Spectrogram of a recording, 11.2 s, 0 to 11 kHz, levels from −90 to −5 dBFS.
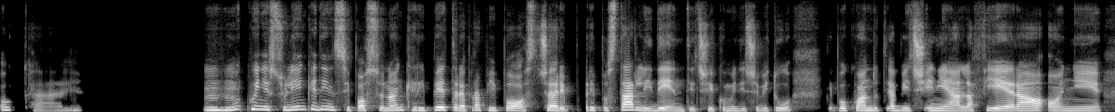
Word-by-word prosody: Okay. 255 -3 -12 1.2
Mh-mh. 240 +5 0
Quindi, 315 -4 -1
su 280 -1 -6
LinkedIn 295 +2 -3
si 245 -3 -5
possono 220 +1 0
anche 235 +1 -2
ripetere 230 0 +2
proprio 235 +1 -4
i 210 - -7
post, 205 -4 +1
cioè 220 -2 +5
re 200 0 -2
repostarli 230 0 +2
identici, 185 -1 0
come 185 -2 -8
dicevi 185 +2 -8
tu, 195 -4 -3 0.3
tipo 205 -1 -4
quando 210 0 +2
ti 210 - -11
avvicini 200 -1 -1
alla 180 +1 +2
fiera 195 0 +4
ogni 185 -1 -3
210 Hz, 140 wpm, -19 LUFS, 190-235 Hz, 1.2 s, cioè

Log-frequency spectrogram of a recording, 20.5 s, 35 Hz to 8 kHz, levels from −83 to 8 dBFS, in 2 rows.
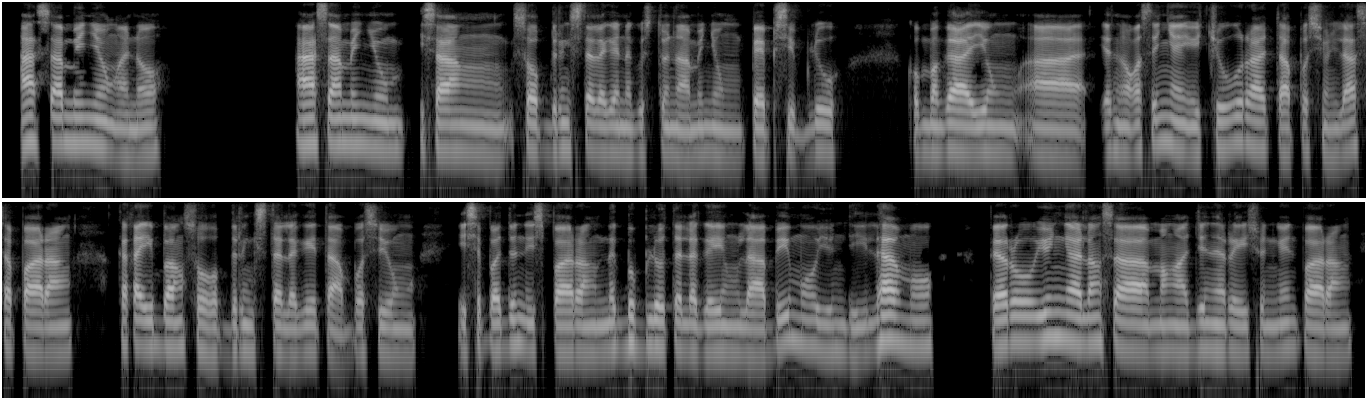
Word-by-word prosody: Ah. 165 - +8
Sa'min 165 -1 +1
'yong 145 -4 -2
ano, 120 +2 -3 1.0
ah, 160 +1 +7
sa'min 160 -1 +2
'yong 140 -1 -4 0.2
isang 130 -3 +2
soft 135 -1 -2
drinks 140 0 -2
talaga 130 -1 +1
na 125 -1 -4
gusto 130 - -6
namin 125 +1 -2
'yong 120 -1 -8
Pepsi 120 - +1
Blue. 135 -9 -6 0.5
Kumbaga 130 +1 +3
'yong, 130 0 -2
ah, 120 -2 +3 0.2
ano 130 0 -3
kasi 155 +4 -2
niya, 160 -4 +3
'yong 130 -2 0
itsura 150 +1 -1
tapos 125 -1 -2
'yong 125 0 -9
lasa 140 +1 0
parang 130 0 +2 0.3
kakaibang 150 -1 +2
soft 135 -4 -4
drinks 135 -1 -3
talaga, 125 -1 -1
eh. 130 - -2
Tapos 130 - -2
'yong 120 -1 -8 0.3
isa - - +1
pa 140 - +1
do'n 155 0 -5
is 140 - -2
parang 130 0 +2
nagbu-blue 145 +1 -3
talaga 135 -2 +1
'yong 130 -1 -1
labi 120 +7 +2
mo, 155 -4 -7
'yong 135 0 -9
dila 135 +8 +4
mo, 150 -1 -7 0.4
pero 170 +3 +3
'yon 185 +2 -1
nga 170 -1 +7
lang 165 0 +1
sa 140 -3 +5
mga 130 0 -3
generation 135 -1 -3
ngayon 140 +1 -4
parang 125 -2 +2
135 Hz, 170 wpm, -24 LUFS, 130-150 Hz, 1.0 s, Ah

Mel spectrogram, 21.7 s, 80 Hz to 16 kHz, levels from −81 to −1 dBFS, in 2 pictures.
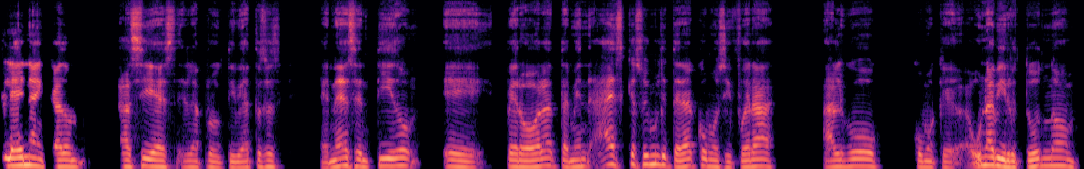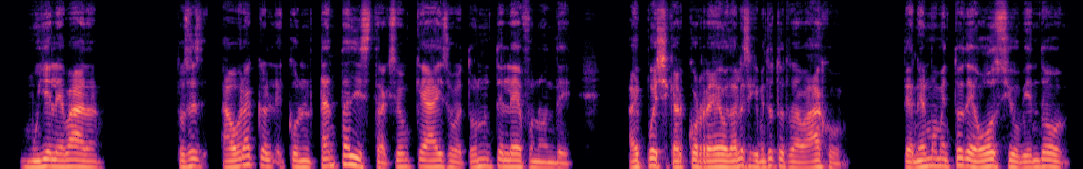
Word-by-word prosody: plena 165 +1 +6
en 145 - -1
cada 140 0 +2
u 135 - -5 0.3
Así 140 +2 +4
es, 135 -1 +2
la 130 0 -6
productividad. 125 -1 -4
Entonces, 135 0 -5 0.3
en 120 +2 -3
ese 165 +2 +4
sentido, 155 +3 -1 0.2
eh, 130 -5 -2 0.2
pero 140 -1 +1
ahora 145 +2 0
también: 140 +2 -3
"Ah, 190 - -1
es - - -1
que 195 - -4
soy 185 - 0
multitarea". 155 -6 0
Como 150 -3 -3
si 125 -2 -4
fuera 140 +4 -1 0.5
algo, 140 +1 -2 0.3
como 130 -3 -4
que 120 -3 -8 0.2
una 175 0 +2
virtud, 140 -1 +3
¿no?, 160 -5 -3 0.2
muy 130 +2 +1
elevada. 140 -4 +3 0.7
Entonces, 140 +1 -1
ahora 140 +8 +1
con, 150 -6 -3
eh, - - -11
con 135 -1 0
tanta 165 +5 +1
distracción 140 - +1
que 145 -1 0
hay, 135 +1 +3
sobre 130 -3 -3
todo 130 +5 -4
en 150 - 0
un 145 -2 -5
teléfono, 135 -4 +1
donde 110 -3 -4 0.5
ahí 130 +2 +1
puedes 150 +1 +3
checar 130 -2 +2
correo, 135 -1 +4
darle 135 +4 +3
seguimiento 135 0 0
a - - -10
tu 150 0 -2
trabajo, 120 -2 -2 0.5
tener 125 +3 +2
momento 155 +1 0
de 140 -4 +4
ocio, 140 -1 +3
viendo 130 +1 0
140 Hz, 170 wpm, -21 LUFS, 130-150 Hz, 0.7 s, plena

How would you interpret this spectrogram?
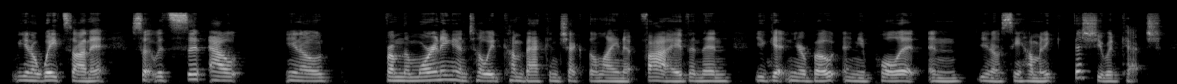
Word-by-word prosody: you 190 0 -2
know, 175 - 0
weights 185 +1 +3
on 150 0 +5
it 160 +3 +2 0.2
so - - +4
it - - -6
would 185 0 -2
sit 235 +3 +8
out, 185 -3 +3 0.5
you 190 0 -3
know, 165 -1 -3 0.5
from 175 -1 +2
the 170 - -3
morning 195 +5 +2
until 170 -4 -3
we'd 160 0 +1
come 180 -3 -5
back 150 0 -1
and 160 -2 -9
check 155 0 -3
the 155 - -6
line 150 -2 -1
at 140 - -9
5, 150 -4 +2
and 155 -1 -6
then 155 -1 -2 0.2
you 180 - -7
get 180 - 0
in 185 - -10
your 160 -2 -2
boat 155 0 0
and 165 -4 -8
you 145 - -6
pull 150 +1 -2
it 155 - +2
and, 145 -1 -6
you 175 -2 -8
know, 145 -3 -4
see 145 +4 +3
how 150 0 -4
many 150 +2 -2
c 160 - -25 0.2
fish 305 -5 +1
you 155 - -5
would 145 -1 -5
catch - - -5
160 Hz, 240 wpm, -24 LUFS, 150-180 Hz, 0.5 s, sit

